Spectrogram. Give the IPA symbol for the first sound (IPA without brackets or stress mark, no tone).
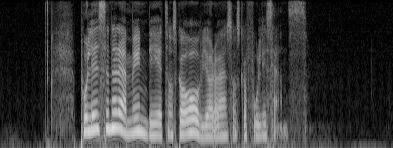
pʰ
